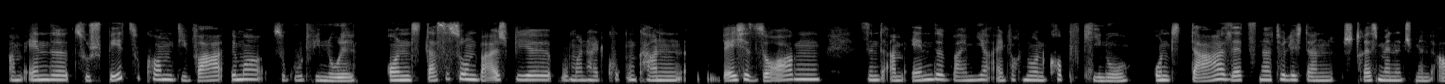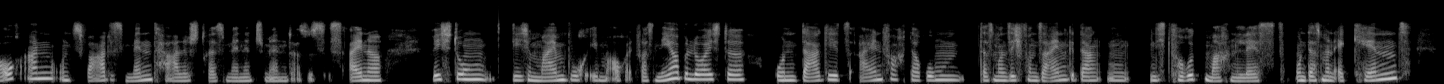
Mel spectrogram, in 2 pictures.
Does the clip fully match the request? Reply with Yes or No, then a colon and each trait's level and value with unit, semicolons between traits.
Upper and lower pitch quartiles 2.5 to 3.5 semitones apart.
Yes: average, 3.2 semitones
